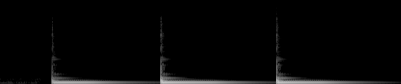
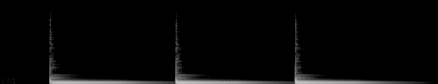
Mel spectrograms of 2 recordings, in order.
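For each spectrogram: First: Engelmann spruce soundboard plate tap tone. Second: western red cedar soundboard plate, low tap tone.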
